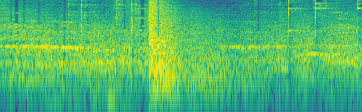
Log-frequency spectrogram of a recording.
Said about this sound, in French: puis jettent une grenade.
